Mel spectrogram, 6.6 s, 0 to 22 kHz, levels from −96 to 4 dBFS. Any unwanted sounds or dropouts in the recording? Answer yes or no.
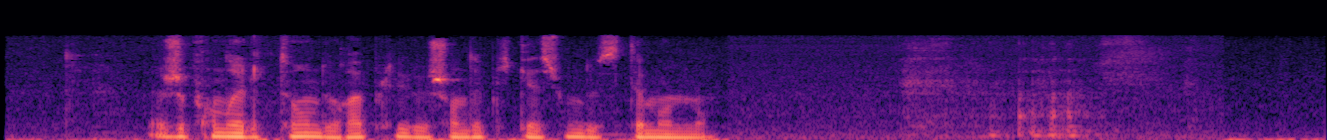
yes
